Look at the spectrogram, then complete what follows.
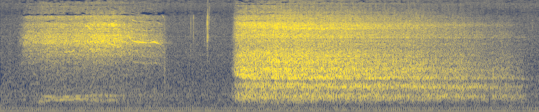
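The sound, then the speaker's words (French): A woman takes a slow, deep, relaxing breath while focusing on her breathing: a long airy inhale, a short pause, then a louder, fuller exhale that gradually fades, with no talking. “des bonnes respirations relaxantes, de laisser le flux de mes pensées, de mes émotions, de tout ce que j'ai à faire passer, connecter à mes sensations, à mon corps, à la chaleur, euh, la fraîcheur de ma respiration”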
